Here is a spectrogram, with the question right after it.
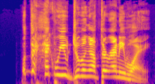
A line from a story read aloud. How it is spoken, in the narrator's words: Brian shouted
